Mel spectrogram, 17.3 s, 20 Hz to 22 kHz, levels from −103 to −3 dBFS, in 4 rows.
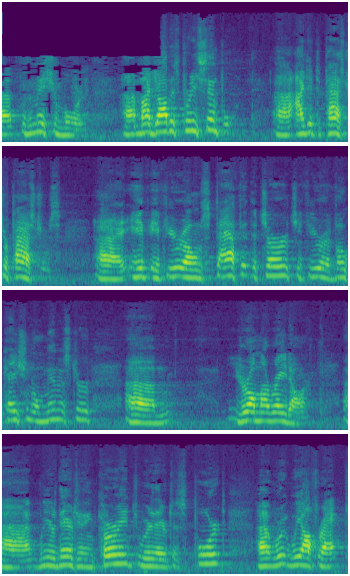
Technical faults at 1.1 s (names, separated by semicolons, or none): adaptive stream starting at a low bitrate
